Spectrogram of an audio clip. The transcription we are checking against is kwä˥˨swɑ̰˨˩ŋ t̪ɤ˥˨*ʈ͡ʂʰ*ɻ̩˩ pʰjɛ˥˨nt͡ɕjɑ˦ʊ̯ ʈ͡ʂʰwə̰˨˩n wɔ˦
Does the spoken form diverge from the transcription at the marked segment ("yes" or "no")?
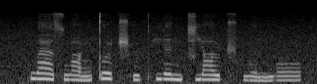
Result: no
